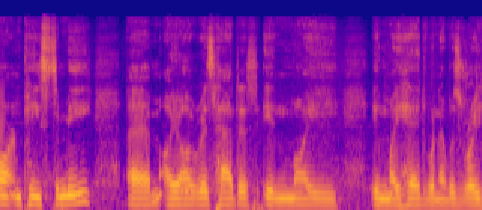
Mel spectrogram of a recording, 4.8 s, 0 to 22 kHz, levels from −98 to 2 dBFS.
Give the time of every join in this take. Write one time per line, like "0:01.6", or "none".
none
